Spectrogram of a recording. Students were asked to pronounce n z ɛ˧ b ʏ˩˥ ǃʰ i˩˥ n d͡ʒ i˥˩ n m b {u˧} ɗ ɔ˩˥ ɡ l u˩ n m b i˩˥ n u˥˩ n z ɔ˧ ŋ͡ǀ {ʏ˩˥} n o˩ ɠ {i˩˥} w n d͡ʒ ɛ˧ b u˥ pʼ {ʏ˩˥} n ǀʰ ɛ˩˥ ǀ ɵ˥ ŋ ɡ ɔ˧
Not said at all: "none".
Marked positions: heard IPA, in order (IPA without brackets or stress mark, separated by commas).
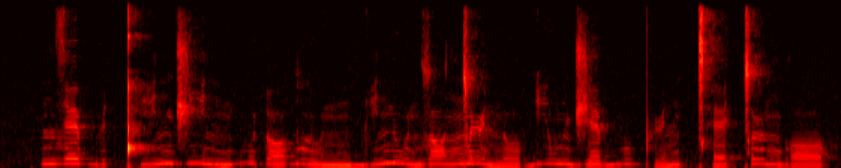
u˥, ʏ˥˩, i˥, ʏ˩˥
